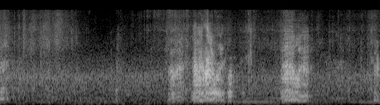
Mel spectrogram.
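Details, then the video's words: Playful Scottish Terrier puppies Bonnie and Basil growling at each other, with a few short throaty snarls and grumbles in separate bursts over a low background hiss. "Scottish Terrier pups"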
